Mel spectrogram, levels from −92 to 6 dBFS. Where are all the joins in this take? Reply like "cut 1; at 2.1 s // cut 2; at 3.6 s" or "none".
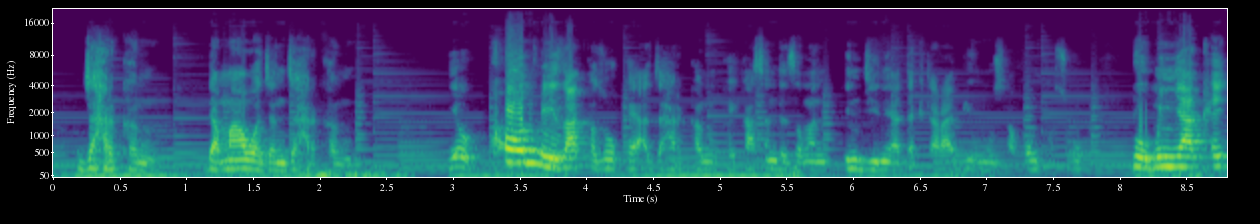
cut 1; at 2.6 s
